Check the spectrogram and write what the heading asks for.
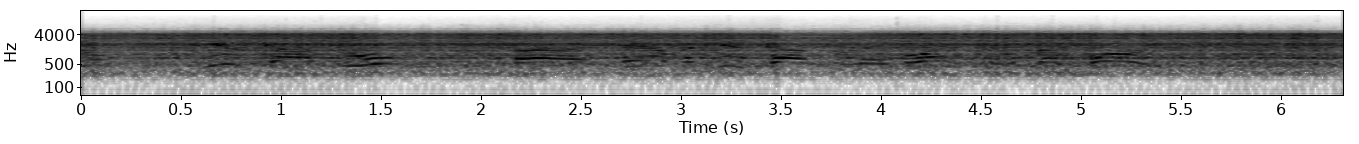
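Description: A distant station's voice is coming through a CB radio's speaker over 11-metre skip. The voice is faint and half-buried in steady static hiss: a weak long-distance signal from Australia.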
